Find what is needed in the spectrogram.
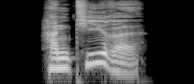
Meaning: inflection of hantieren: 1. first-person singular present 2. first/third-person singular subjunctive I 3. singular imperative
- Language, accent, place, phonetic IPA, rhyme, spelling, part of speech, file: German, Germany, Berlin, [hanˈtiːʁə], -iːʁə, hantiere, verb, De-hantiere.ogg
